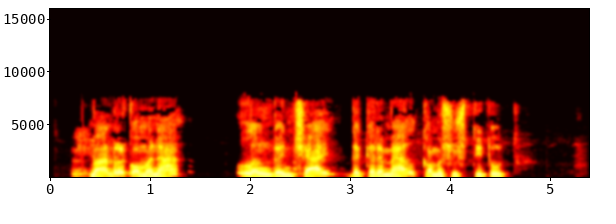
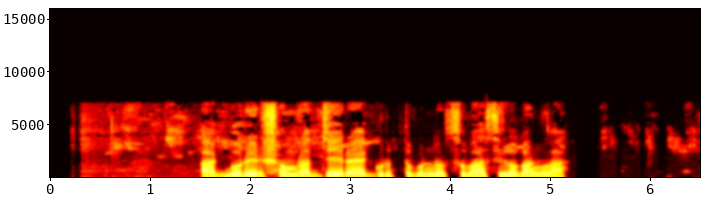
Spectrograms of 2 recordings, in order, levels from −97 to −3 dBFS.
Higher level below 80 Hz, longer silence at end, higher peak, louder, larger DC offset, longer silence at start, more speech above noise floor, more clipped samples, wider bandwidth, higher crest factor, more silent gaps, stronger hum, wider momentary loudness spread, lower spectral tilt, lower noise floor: about the same, -56 dBFS vs -54 dBFS; second, 0.85 s vs 1.35 s; about the same, 0 dBFS vs -2 dBFS; about the same, -15 LUFS vs -17 LUFS; neither; second, 0.2 s vs 0.65 s; first, 55 dB vs 43 dB; neither; about the same, 7.8 kHz vs 7.4 kHz; about the same, 14 dB vs 16 dB; neither; neither; second, 7 LU vs 22 LU; about the same, -5 dB/octave vs -4.5 dB/octave; first, -70 dBFS vs -60 dBFS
